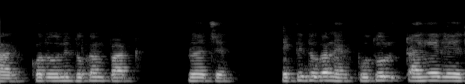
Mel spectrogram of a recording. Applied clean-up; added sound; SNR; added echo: neural mask model DeepFilterNet 3.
